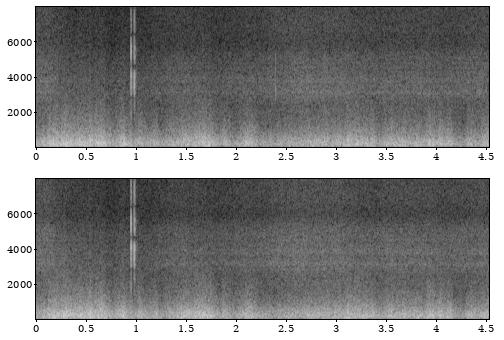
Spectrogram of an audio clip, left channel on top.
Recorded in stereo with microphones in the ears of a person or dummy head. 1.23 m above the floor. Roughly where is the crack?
Centre.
